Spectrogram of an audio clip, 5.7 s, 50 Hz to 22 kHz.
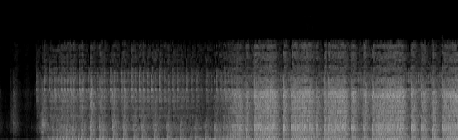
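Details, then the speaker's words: Restored Honda QR50 two-stroke, first start after rebuild with new carb, a little petrol, oil not yet added: catches after brief crank, settles into crisp, steady fast buzz; healthy start. "So that's it started. I just put a little bit of petrol in."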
